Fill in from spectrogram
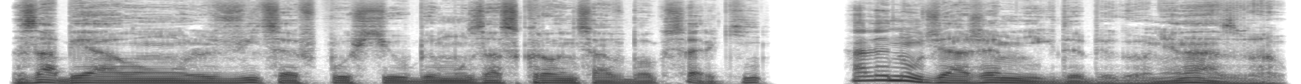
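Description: A man narrating an audiobook in a measured, even storytelling manner. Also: low voice, no room sound, clean studio sound. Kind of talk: scripted narration.

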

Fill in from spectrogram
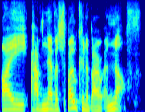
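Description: A comedian in his forties hosts a podcast, chatting casually in a rambling, self-deprecating way and frequently restarting his sentences. His mid-range voice is bright and forceful, and he speaks unhurriedly. The audio is studio quality with no echo.

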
